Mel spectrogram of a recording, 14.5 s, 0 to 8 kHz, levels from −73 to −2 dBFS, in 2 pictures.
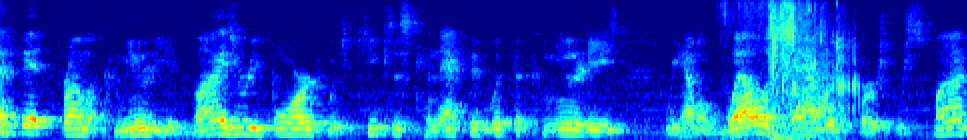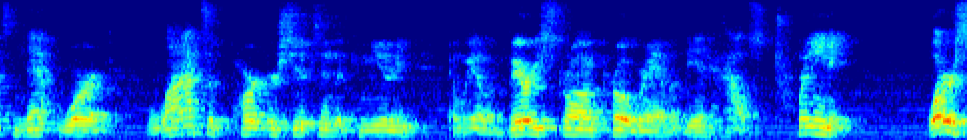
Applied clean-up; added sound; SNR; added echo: none; Splash, splatter; 5 dB; none.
